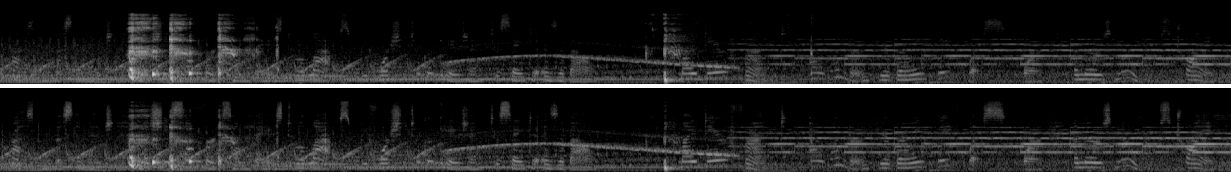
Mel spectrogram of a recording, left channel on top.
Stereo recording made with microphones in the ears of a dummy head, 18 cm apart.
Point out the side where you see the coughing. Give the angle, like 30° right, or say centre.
50° left.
